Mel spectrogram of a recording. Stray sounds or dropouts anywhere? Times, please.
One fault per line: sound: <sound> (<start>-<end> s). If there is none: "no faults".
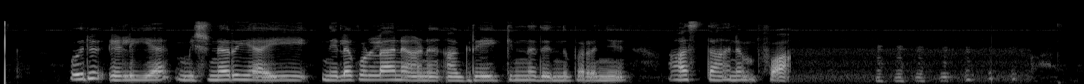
sound: laugh (8.7-10.3 s)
